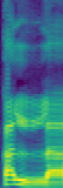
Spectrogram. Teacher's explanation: লামে জবর বাম পাশে খালি আলিফ এক আলিফ টান মাদের হরফ মাদের হরফের বামে আসছে লম্বা হামজা এজন্য তিন আলিফ টান হবে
